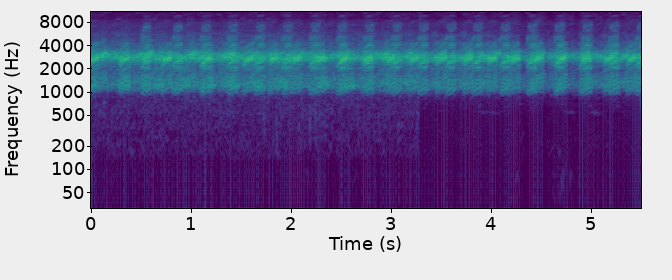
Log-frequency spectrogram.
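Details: Frogs croaking in a dense, continuous chorus: overlapping high, rasping trills throb about twice a second with no pause. Midway a faint low rumble in the background drops away, leaving only the calling.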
